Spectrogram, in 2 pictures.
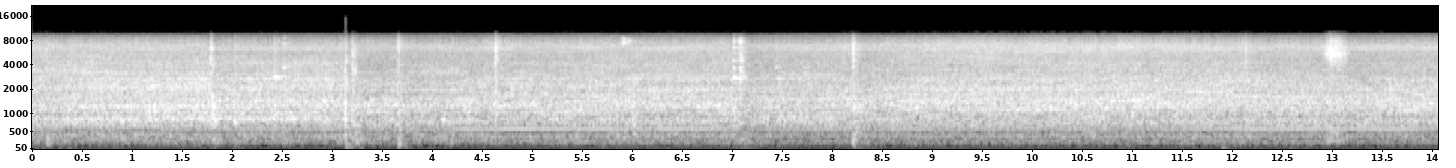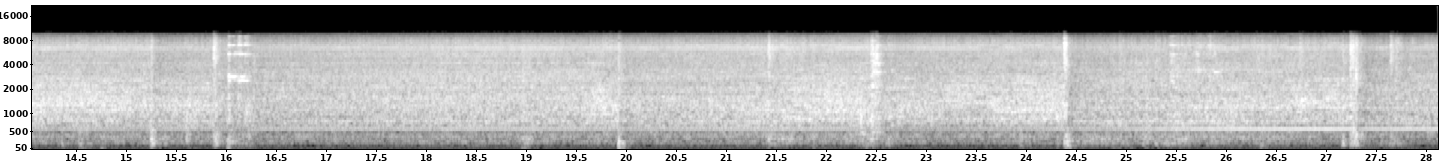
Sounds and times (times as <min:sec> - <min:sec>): Vacuum cleaner: 0:00.0 - 0:28.1.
